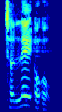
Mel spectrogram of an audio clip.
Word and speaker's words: teleioo: It's teleo. Okay? Teleo. It's spelled T-E-L-E-I-O-O. Teleo.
